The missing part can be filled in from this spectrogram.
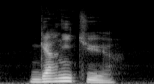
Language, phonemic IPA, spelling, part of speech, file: French, /ɡaʁ.ni.tyʁ/, garniture, noun, Fr-garniture.ogg
- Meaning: 1. garniture 2. lapping, winding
